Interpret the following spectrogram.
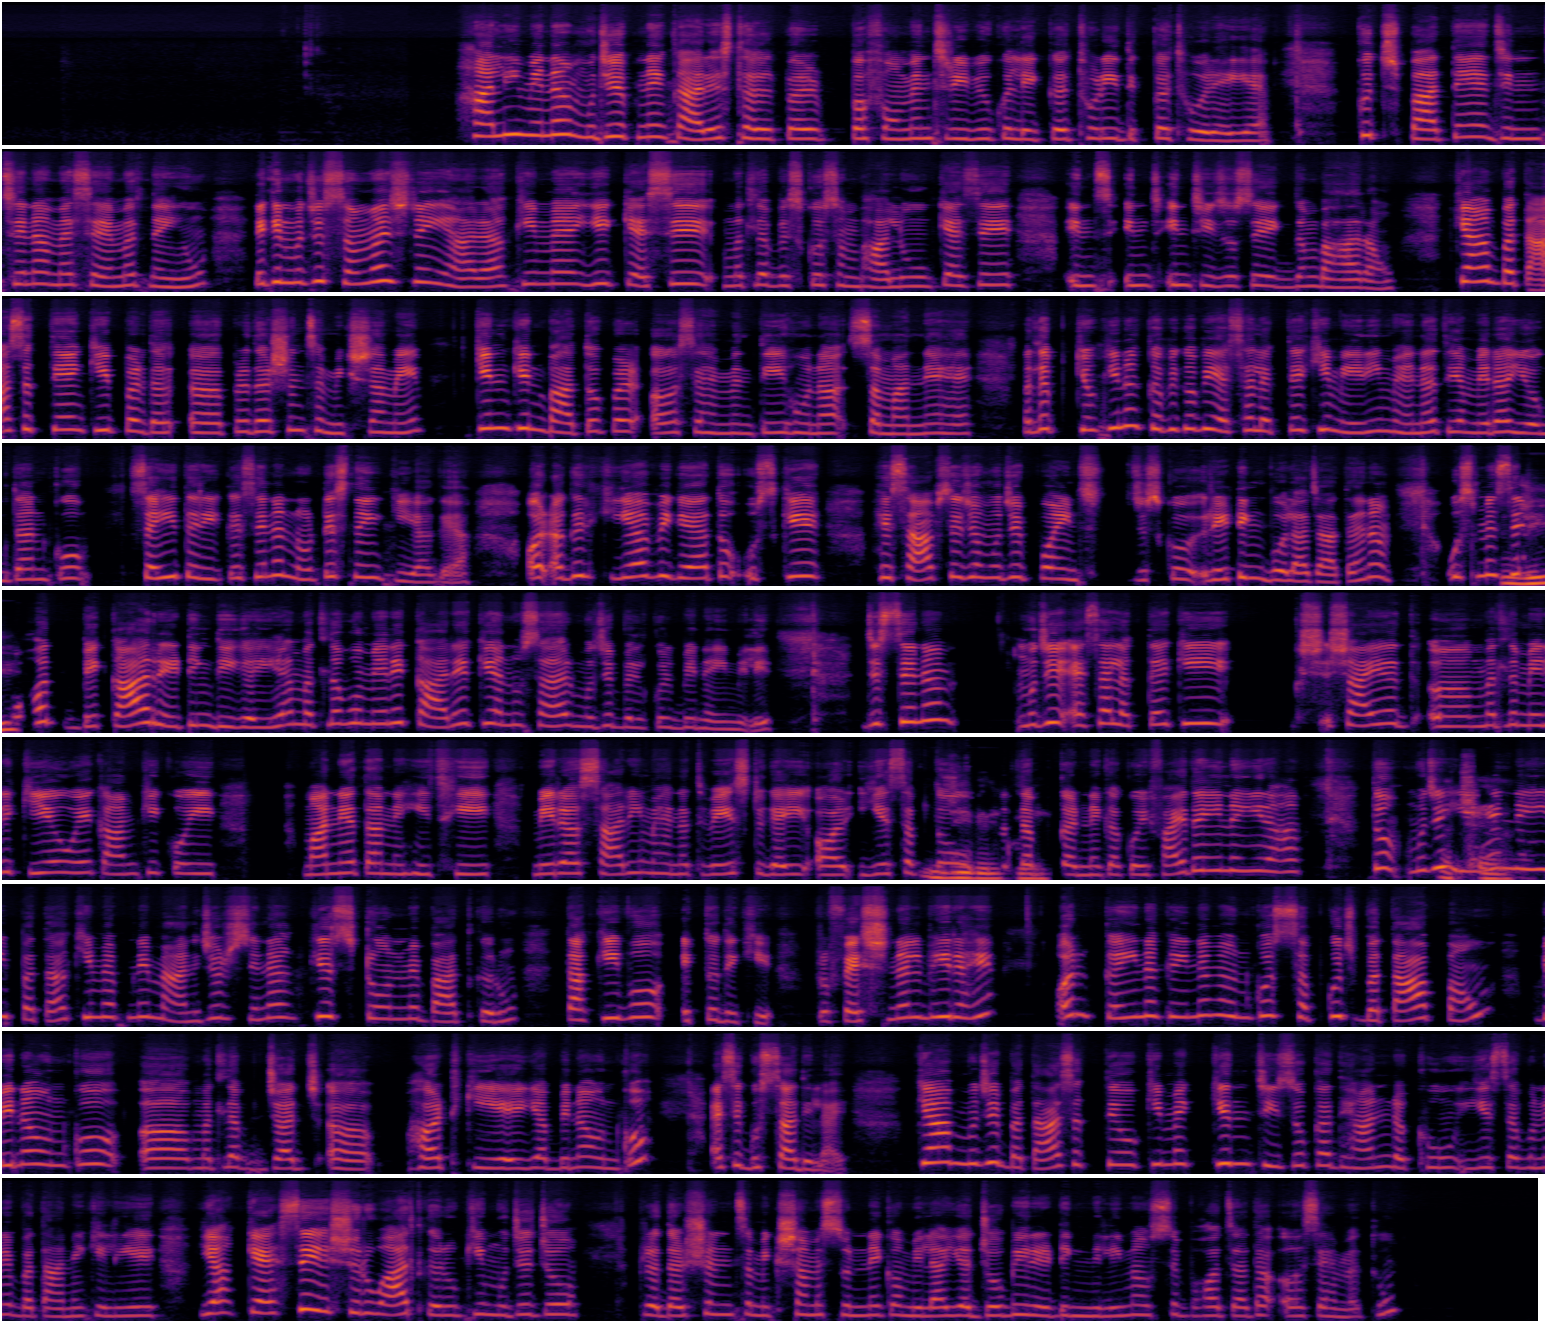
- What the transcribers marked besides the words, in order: static; in English: "परफॉर्मेंस रिव्यू"; distorted speech; in English: "नोटिस"; in English: "पॉइंट्स"; in English: "रेटिंग"; in English: "रेटिंग"; in English: "वेस्ट"; in English: "टोन"; in English: "प्रोफेशनल"; in English: "जज़"; in English: "हर्ट"; in English: "रेटिंग"
- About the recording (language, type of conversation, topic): Hindi, advice, आप अपनी प्रदर्शन समीक्षा के किन बिंदुओं से असहमत हैं?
